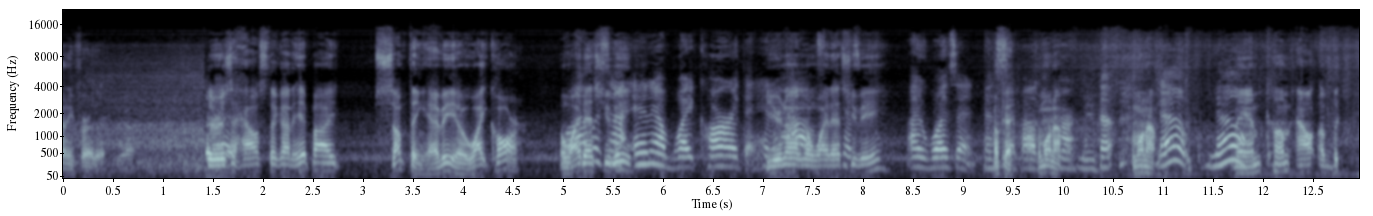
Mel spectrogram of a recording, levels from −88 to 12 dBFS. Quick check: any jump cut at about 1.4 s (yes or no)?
yes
